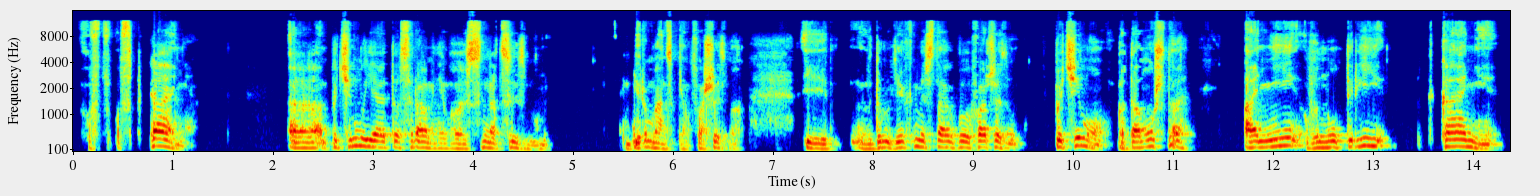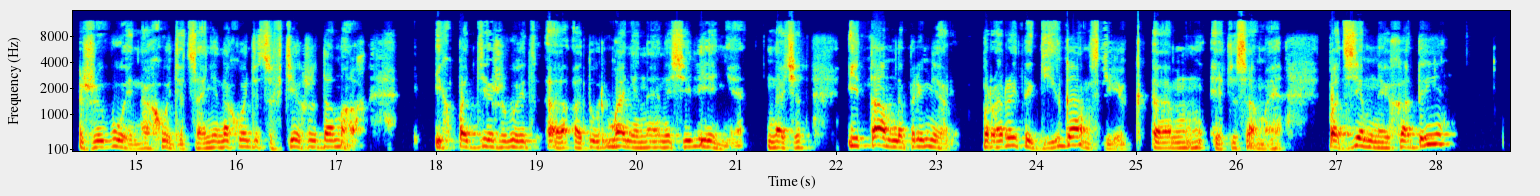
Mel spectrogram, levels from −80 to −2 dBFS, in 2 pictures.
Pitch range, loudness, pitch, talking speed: 145-175 Hz, -14 LUFS, 160 Hz, 95 wpm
